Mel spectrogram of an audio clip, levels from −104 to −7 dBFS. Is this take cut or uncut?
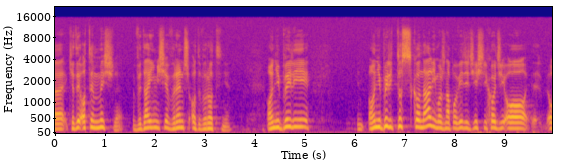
uncut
